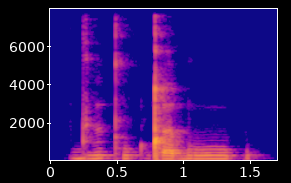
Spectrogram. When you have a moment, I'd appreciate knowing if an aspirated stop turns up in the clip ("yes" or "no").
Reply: yes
